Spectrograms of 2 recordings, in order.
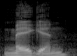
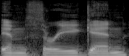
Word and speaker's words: M3GAN: gets released in January, called Megan, or M3 Gen. I don't think that's how it's pronounced.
